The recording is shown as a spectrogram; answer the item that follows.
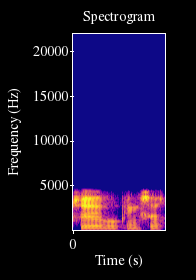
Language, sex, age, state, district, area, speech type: Tamil, male, 18-30, Tamil Nadu, Erode, rural, conversation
